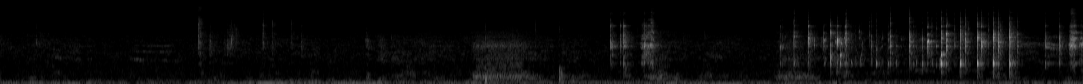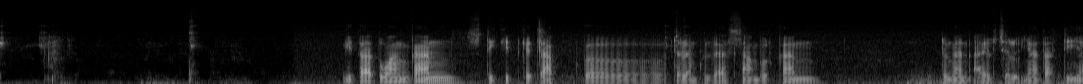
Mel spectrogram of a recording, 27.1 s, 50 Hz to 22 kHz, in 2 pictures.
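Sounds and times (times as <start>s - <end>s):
metal utensil clinking glass: 7.6s - 8.3s, 9.8s - 14.2s.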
